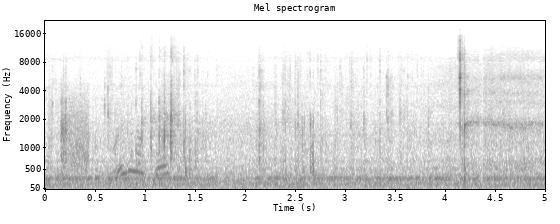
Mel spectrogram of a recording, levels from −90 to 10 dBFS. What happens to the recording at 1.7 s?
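From 1.71 to 2.09 s the sound decays into a fading buzz, then resumes with that stretch gone. Likely a long network dropout, with the receiver extending the last sound.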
